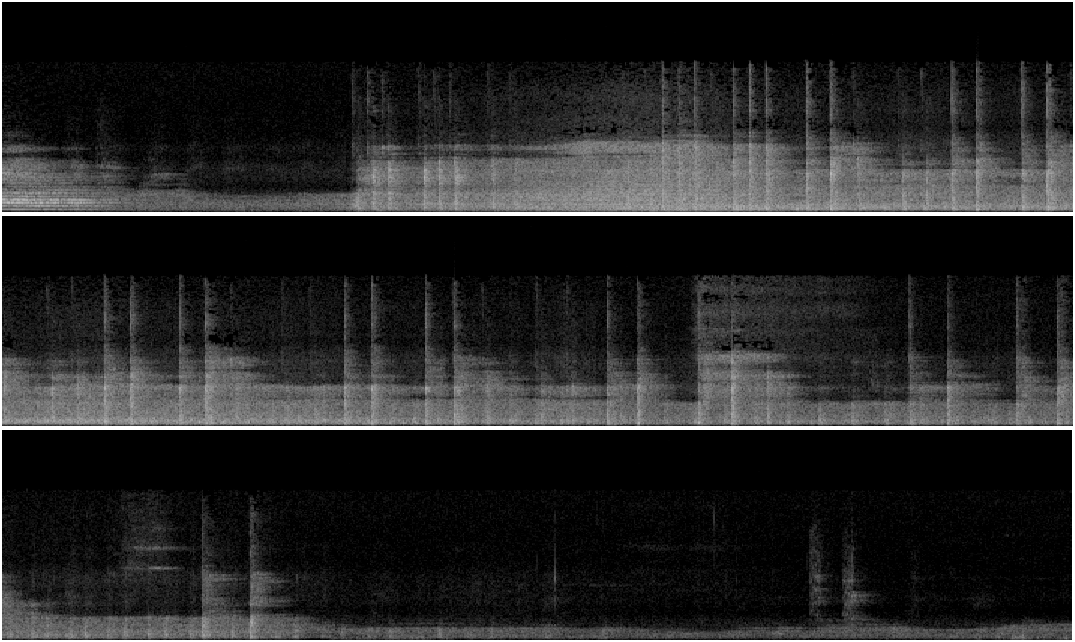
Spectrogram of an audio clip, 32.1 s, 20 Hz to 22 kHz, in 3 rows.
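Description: A short blast from the train's horn, then a G22 diesel locomotive and its passenger coaches run past close by. For about twenty seconds the wheels clatter over the rail joints in a dense run of clicks, and the sound fades away as the train pulls into the station.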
